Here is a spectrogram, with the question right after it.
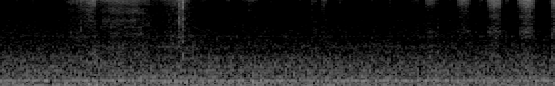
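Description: A yellow pencil scratches lines across the white paper page of a spiral sketchbook. Soft, dry scratching runs throughout, with brief bright, hissy strokes standing out near the start and a cluster of louder ones toward the end, over a faint steady low hum.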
